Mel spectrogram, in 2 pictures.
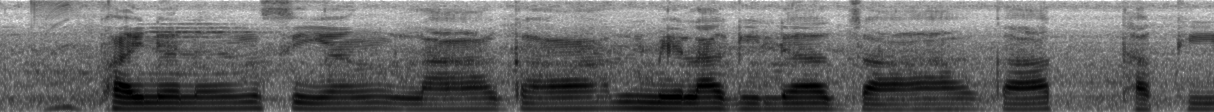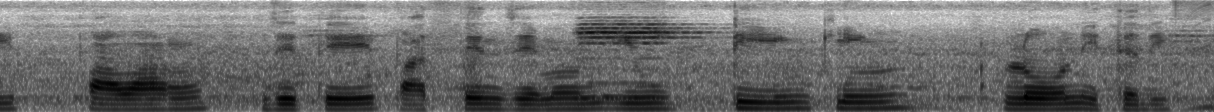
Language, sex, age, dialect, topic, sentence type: Bengali, male, 18-24, Rajbangshi, banking, statement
